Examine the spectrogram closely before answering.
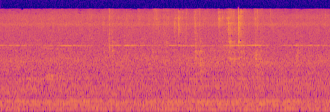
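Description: Oil trickles through a strainer into a metal bowl.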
